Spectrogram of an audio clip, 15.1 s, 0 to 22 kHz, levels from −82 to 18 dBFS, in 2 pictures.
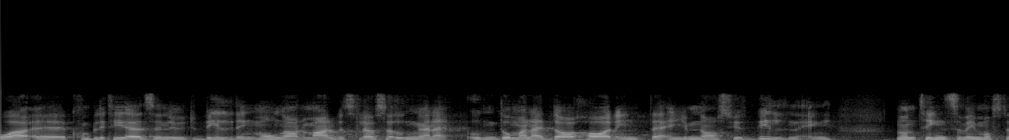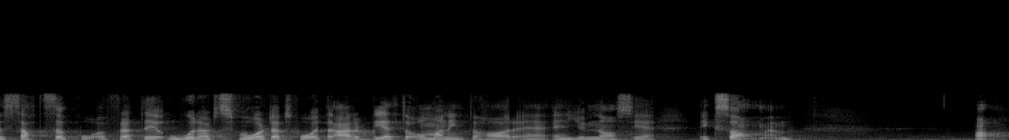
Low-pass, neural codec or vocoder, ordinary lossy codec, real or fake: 7.2 kHz; codec, 16 kHz, 0.8 kbps, ZipCodec; none; fake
